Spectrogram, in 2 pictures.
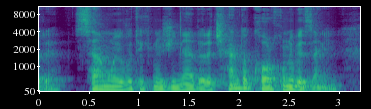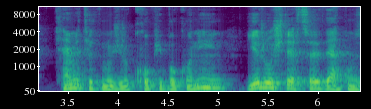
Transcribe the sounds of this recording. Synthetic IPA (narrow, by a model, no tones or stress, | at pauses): ɾḛsæɾmɒːjevot̪ʰe̞cʰnoloʒinæd̪ɒːɾet͡ʃʰænt̪ʰɒːkʰɒːɾxune̞be̞zæ̰nḭːn | cʰæmiːt̪ʰe̞cʰnoloʒiːɾokʰopʰiːbokʰo̞niːnje̞ɾoʃt̪eeχt̪ʰe̥sɒːd̪id̪æhpʰunz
